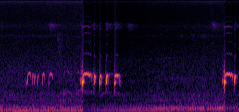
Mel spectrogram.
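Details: Local zebra dove lure bird with a clear voice. A faint phrase of four coos is answered by a loud burst of quick rolling coos, then another strong burst begins at the end.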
